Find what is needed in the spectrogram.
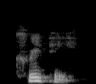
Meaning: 1. Moving by creeping along 2. Producing an uneasy fearful sensation, as of things crawling over one's skin 3. Causing discomfort or repulsion due to strange or eccentric behavior
- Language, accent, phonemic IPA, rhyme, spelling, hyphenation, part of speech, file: English, Southern England, /ˈkɹiːpi/, -iːpi, creepy, creep‧y, adjective, LL-Q1860 (eng)-creepy.wav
